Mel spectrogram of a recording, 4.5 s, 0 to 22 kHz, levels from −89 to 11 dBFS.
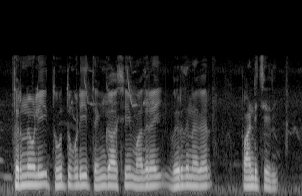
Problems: background sounds at intervals, background conversations at intervals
